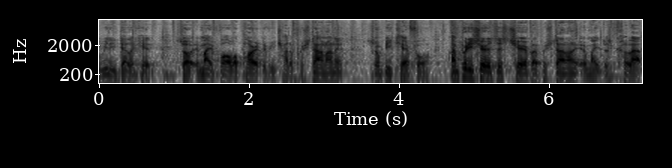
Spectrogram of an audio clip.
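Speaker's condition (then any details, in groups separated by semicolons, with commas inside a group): No condition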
